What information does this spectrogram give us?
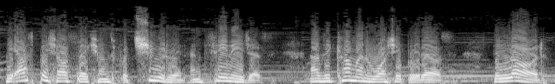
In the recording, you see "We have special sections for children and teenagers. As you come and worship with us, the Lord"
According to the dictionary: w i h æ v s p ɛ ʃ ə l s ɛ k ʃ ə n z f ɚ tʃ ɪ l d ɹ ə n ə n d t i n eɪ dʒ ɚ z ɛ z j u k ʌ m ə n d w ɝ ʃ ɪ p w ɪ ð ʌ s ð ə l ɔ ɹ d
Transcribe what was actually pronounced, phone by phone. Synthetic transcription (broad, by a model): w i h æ s p ɛ ʃ ə l s ɛ k ʃ ə n z f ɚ tʃ ɪ l d ɹ ə n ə n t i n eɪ dʒ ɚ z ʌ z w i k ʌ m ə n w ɝ ʃ ɪ p w ɪ ð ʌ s ð ə l ɔ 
